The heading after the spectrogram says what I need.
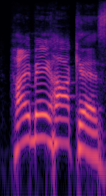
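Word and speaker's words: Jaime Jaquez: Kiante George Taylor Hendricks Larry Mark and ochaibaji Jaime Hawkes that's how you say it he's going to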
